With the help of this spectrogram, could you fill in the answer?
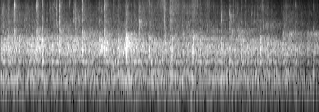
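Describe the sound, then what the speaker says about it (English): Audience applause at an arts fellowship awards event, a moderate wash of many hands clapping that sounds somewhat distant and steady for a few seconds before tapering slightly. "Let's give them a round of applause."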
